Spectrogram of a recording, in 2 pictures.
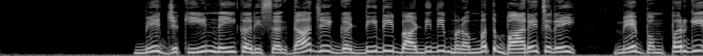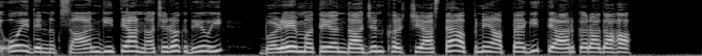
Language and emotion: Dogri, surprised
